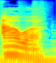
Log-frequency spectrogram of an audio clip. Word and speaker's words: hour: For instance, an apple, an interesting story, or an hour. Notice that the h in hour is silent.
